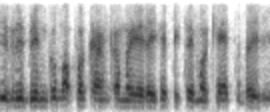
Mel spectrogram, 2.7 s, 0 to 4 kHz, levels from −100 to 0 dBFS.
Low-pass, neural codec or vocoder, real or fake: 3.6 kHz; codec, 24 kHz, 3 kbps, HILCodec; fake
